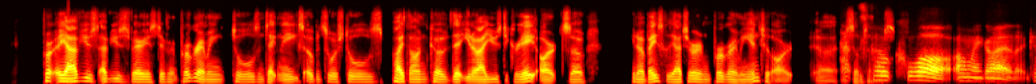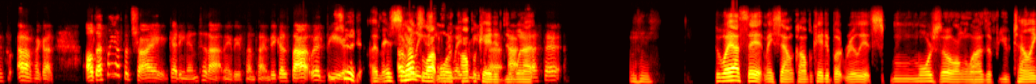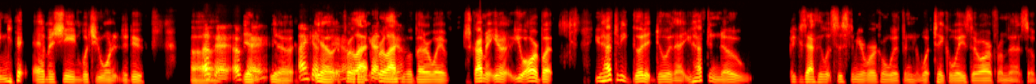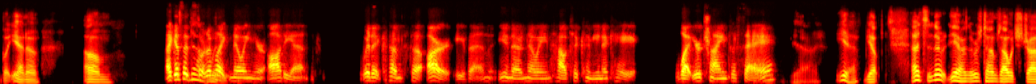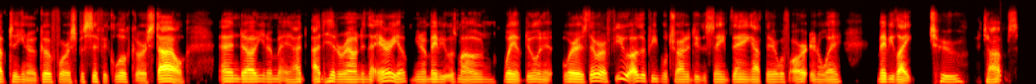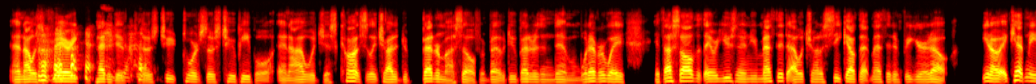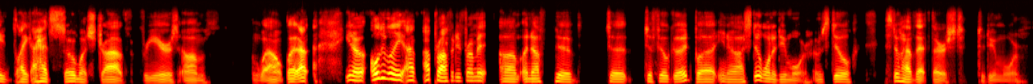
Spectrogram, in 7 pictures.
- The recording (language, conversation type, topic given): English, unstructured, In what ways can shared interests or hobbies help people build lasting friendships?
- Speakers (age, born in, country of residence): 30-34, United States, United States; 35-39, United States, United States
- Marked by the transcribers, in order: tapping; chuckle; other background noise; laugh; laughing while speaking: "Yeah"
